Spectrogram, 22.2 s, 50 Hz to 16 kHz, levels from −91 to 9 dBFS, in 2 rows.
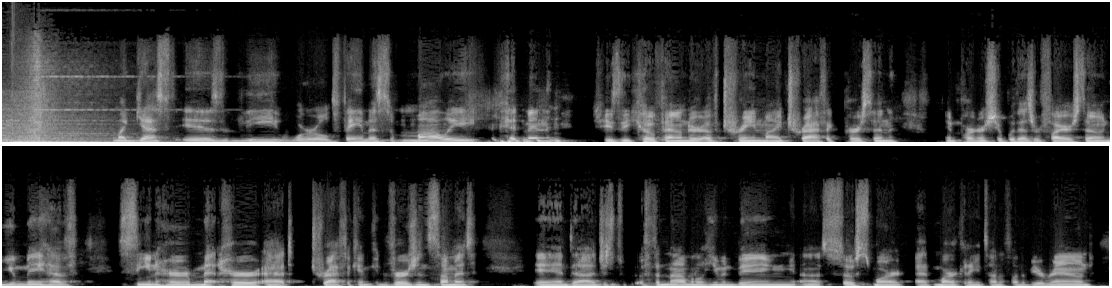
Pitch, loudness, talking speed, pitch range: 115 Hz, -19 LUFS, 145 wpm, 100-125 Hz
